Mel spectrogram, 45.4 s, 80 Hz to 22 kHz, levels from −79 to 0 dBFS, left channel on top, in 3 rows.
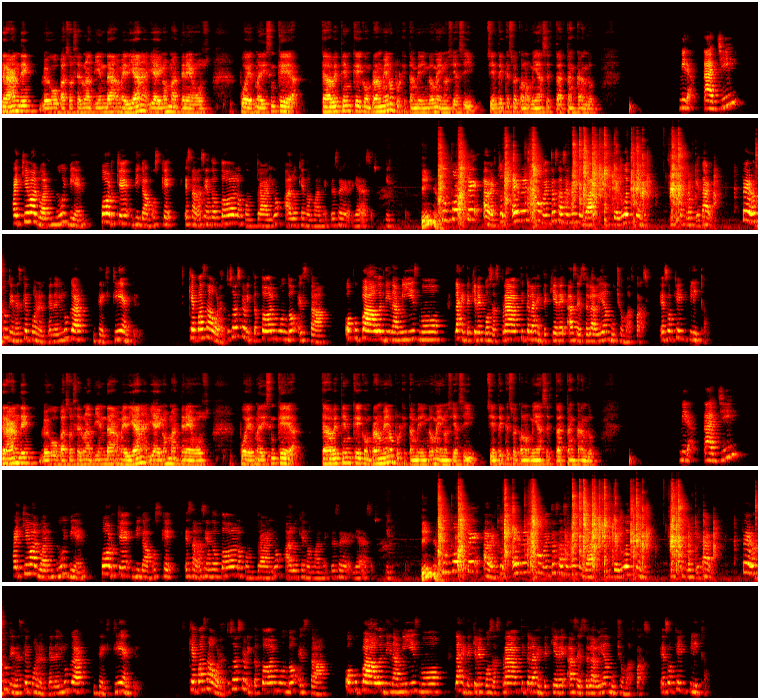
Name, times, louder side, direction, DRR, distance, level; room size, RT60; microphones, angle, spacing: voice 1, 0.0-5.9 6.4-9.4 9.7-11.8 23.5-23.9, equal, 10° right, 0 dB, 0.5 m, -23 dB
voice 2, 13.6-14.7 15.3-16.8 17.1-18.5 18.8-22.4 22.8-22.9 23.9-27.1 27.3-28.0 28.5-29.4 29.9-31.9 32.2-32.9 34.0-36.7 37.1-39.0 39.3-43.1 43.4-44.2, left 4 dB, 65° left, 6 dB, 0.5 m, -26 dB
sound 1, 23.8-24.5 25.0-25.9 26.4-28.2 28.5-29.4 29.8-29.9 30.2-30.3, right 2 dB, 65° right, 1.1 m, -21 dB
3.3 x 2.2 x 2.3 m, 0.33 s
head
